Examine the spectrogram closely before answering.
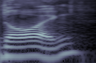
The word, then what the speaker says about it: gnawing: that ass toys and gnawing i like to pronounce the g and knowing nice good uh gnawing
